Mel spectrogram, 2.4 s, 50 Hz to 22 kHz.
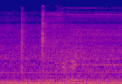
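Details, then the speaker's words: Staged extra fuel pump wired through a relay triggered by a hobbs switch at about 4 psi of boost, being tested: two crisp relay clicks, then a steady low electric hum as the pump runs and fuel pressure rises; normal operation. "and you see the pressure come up I can hear the pump come on I hear the relay energize"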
